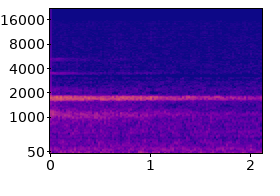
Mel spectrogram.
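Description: A common loon gives a long, steady, mournful tone, held level and slowly fading over two seconds; no other sounds stand out.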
